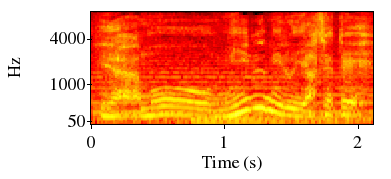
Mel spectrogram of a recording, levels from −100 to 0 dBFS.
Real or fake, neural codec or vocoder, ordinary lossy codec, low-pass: real; none; none; none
